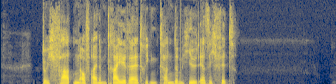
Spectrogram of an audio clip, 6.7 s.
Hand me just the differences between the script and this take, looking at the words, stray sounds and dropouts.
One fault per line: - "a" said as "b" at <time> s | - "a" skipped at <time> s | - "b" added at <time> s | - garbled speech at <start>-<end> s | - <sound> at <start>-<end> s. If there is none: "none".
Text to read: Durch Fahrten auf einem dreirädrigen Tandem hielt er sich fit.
none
